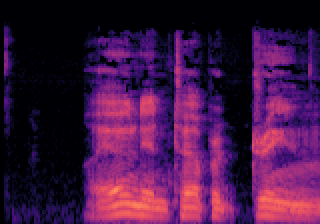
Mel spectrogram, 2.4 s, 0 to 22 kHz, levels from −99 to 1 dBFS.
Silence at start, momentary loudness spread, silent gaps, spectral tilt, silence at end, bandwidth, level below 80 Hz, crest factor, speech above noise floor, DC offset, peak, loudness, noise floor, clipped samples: 0.65 s; 8 LU; none; -4 dB/octave; 0 s; 14 kHz; -68 dBFS; 20 dB; 47 dB; under 0.1%; -14 dBFS; -32 LUFS; -79 dBFS; under 0.1%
